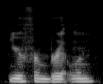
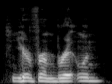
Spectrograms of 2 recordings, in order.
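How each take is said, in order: First: Said in the usual way. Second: Said through a real laugh. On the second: Real, not acted. Streamer repeats a viewer's line back, laughing.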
